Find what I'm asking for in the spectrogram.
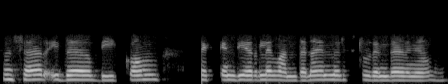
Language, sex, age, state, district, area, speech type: Malayalam, female, 30-45, Kerala, Kannur, rural, conversation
